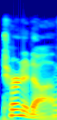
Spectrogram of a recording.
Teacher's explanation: The N links to the I and the tin links to the O. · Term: linking sounds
